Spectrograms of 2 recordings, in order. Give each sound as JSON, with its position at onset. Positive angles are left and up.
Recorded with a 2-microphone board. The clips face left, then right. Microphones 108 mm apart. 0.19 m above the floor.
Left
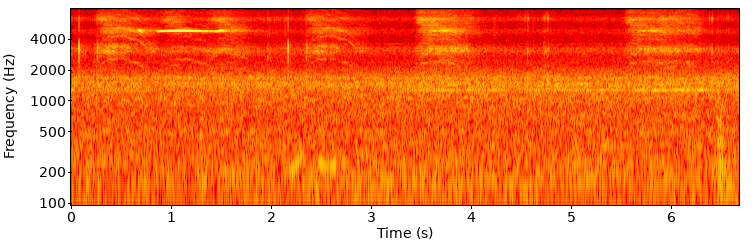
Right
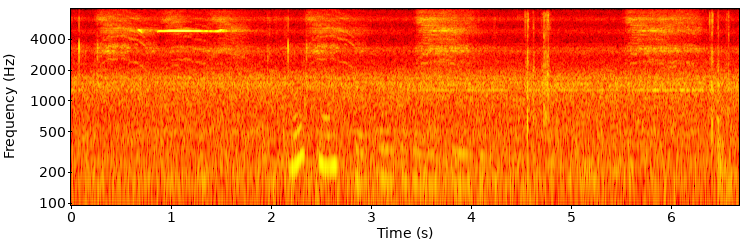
{"t": 2.2, "sound": "a woman speaking", "side_deg": -80}
{"t": 4.5, "sound": "a camera shutter", "side_deg": -80}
